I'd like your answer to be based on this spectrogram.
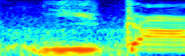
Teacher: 而今变音成为而家咧，实在系因为呢个闭口鼻韵 M 脱落嘅缘故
